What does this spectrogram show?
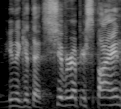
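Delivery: normal talking voice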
